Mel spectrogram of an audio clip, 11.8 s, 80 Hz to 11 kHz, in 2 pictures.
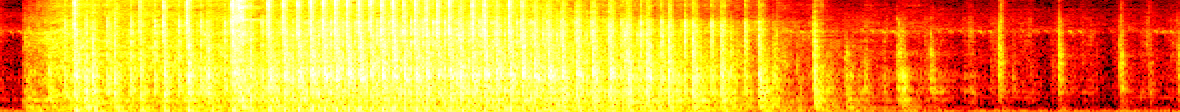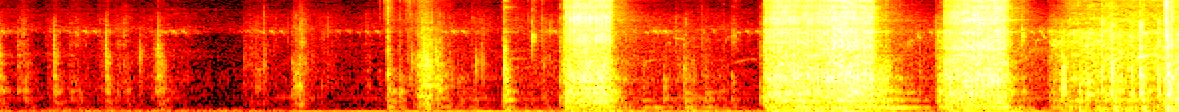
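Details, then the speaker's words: Lawn-Boy "bricktop" two-stroke mower on fresh 32:1 fuel mix, spun with a worn drill: a few seconds of cranking then short bursts, never catching; owner suspects a clogged carburetor. "Carburetor might be clogged."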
